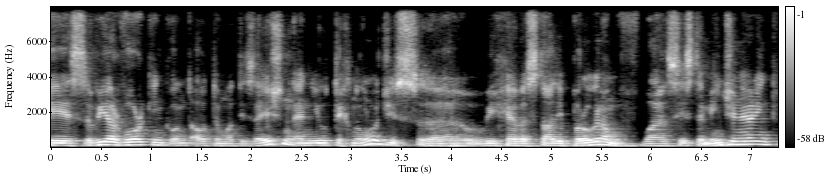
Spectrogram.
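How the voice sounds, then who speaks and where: Amid noticeable background noise and audible room echo, a man with a non-native accent speaks at a moderate pace in a medium pitch with ordinary pitch variation. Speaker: engineering professor. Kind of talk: presentation. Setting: video call. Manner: halting.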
